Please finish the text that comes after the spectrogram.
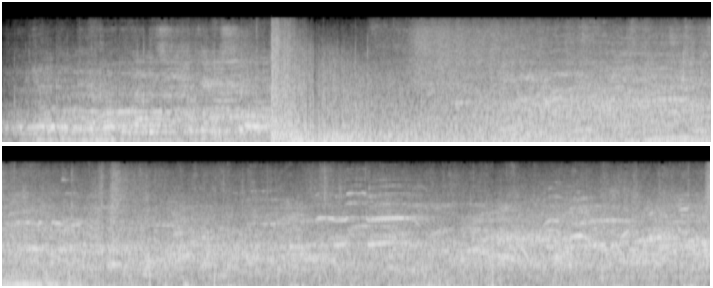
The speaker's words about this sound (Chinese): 那在波士顿的马拉松爆炸案里面。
